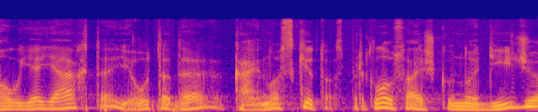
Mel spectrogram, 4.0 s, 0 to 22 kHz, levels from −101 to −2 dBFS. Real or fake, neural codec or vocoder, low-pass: real; none; 10.8 kHz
